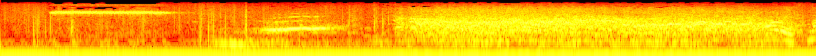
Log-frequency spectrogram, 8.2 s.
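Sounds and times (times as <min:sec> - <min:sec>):
whistle blown: 0:00.5 - 0:01.9
laughter: 0:03.9 - 0:08.1.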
